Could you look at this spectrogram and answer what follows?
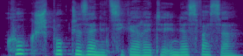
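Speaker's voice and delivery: ordinary delivery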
